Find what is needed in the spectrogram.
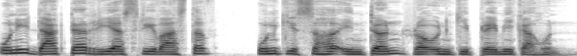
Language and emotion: Nepali, neutral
